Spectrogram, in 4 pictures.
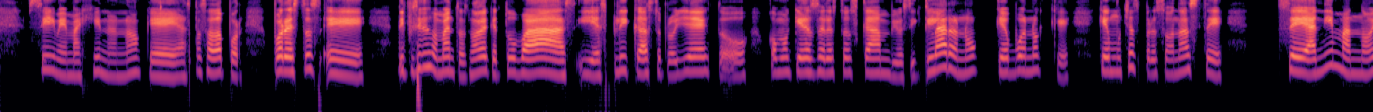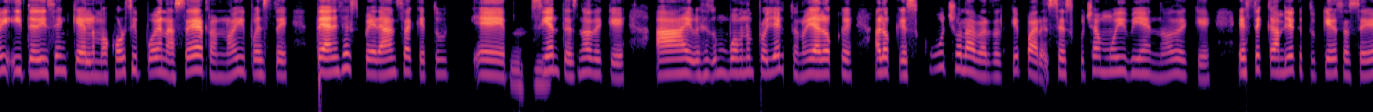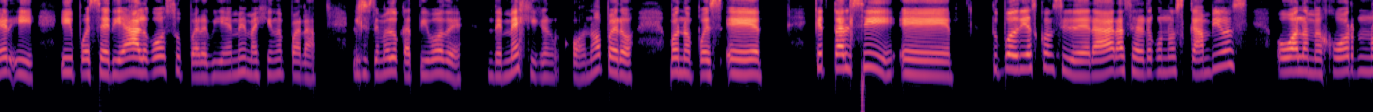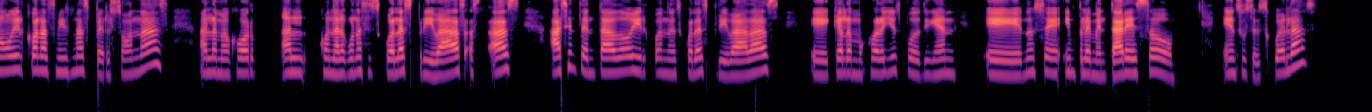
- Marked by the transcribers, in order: none
- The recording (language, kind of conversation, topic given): Spanish, advice, ¿Cómo sé cuándo debo ajustar una meta y cuándo es mejor abandonarla?
- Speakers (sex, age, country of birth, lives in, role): female, 30-34, Mexico, United States, advisor; male, 60-64, Mexico, Mexico, user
